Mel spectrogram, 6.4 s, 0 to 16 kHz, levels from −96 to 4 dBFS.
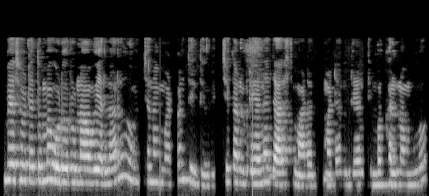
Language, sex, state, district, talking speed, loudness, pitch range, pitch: Kannada, female, Karnataka, Bellary, 150 wpm, -19 LUFS, 220-275 Hz, 250 Hz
